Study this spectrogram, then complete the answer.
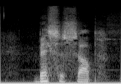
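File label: "bessesap", Dutch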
